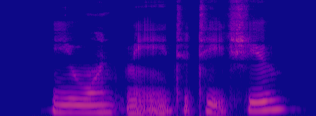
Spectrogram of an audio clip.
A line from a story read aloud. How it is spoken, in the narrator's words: he murmurs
